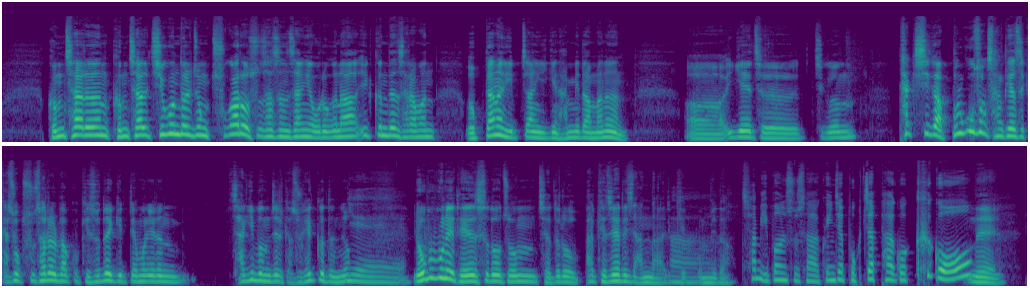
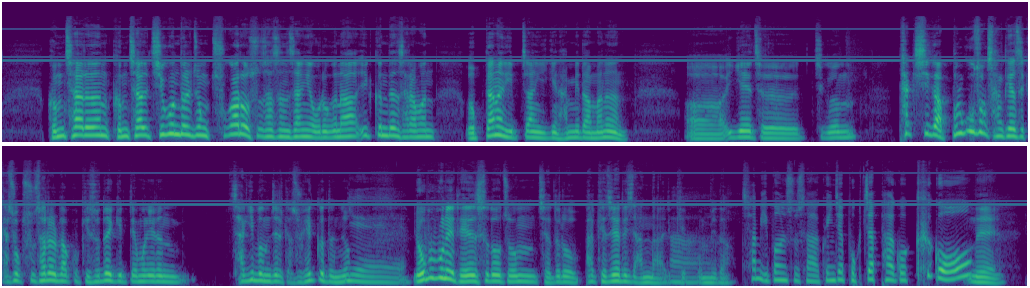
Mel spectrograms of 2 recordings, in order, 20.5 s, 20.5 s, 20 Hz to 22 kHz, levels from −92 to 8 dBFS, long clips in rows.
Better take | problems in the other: first | high-pitched whine; faint; throughout; 4 kHz, 20 dB below the speech

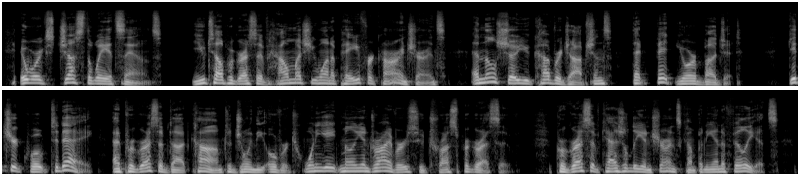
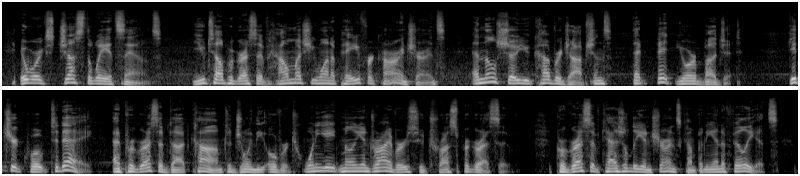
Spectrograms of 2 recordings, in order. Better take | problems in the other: first | train or aircraft noise; faint; throughout; 30 dB below the speech

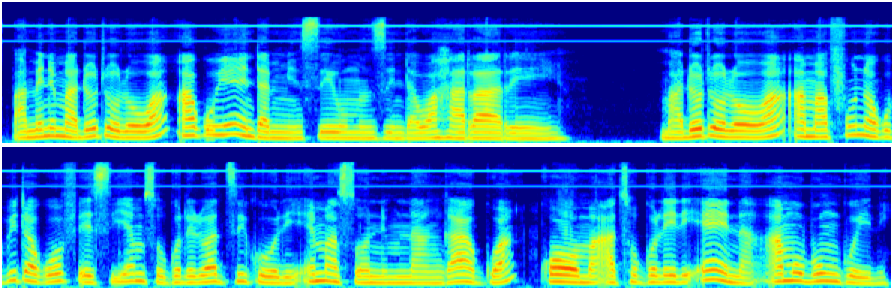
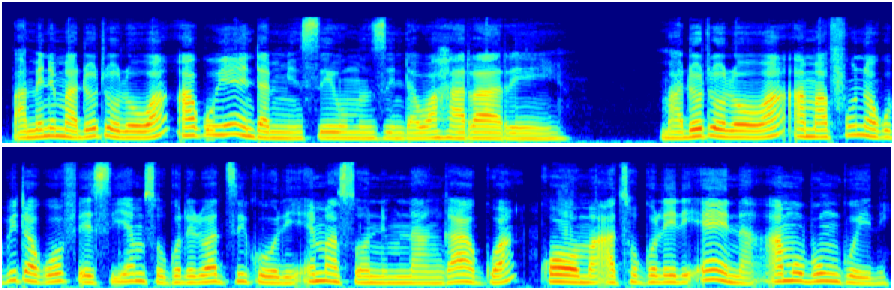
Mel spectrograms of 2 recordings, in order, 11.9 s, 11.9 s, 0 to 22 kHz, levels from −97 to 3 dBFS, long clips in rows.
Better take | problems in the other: second | high-pitched whine; faint; throughout; 11 kHz, 25 dB below the speech

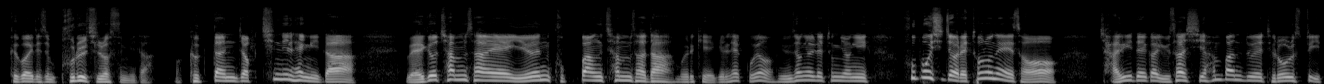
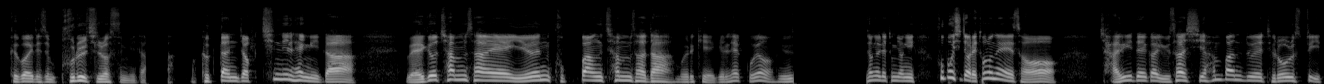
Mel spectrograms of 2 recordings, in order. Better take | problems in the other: first | audio freezing; at 1.5 s and at 8 s for 0.5 s

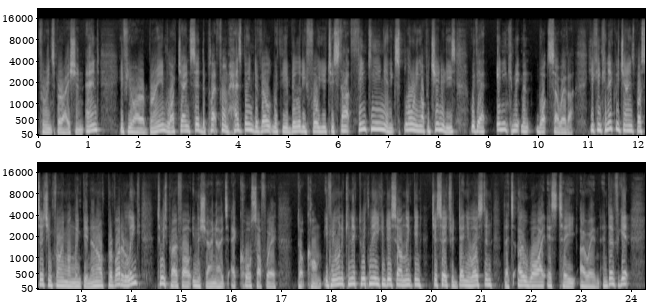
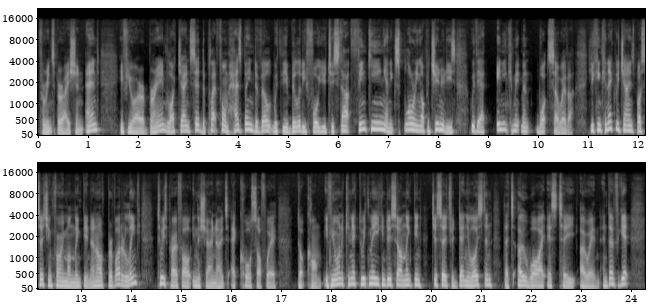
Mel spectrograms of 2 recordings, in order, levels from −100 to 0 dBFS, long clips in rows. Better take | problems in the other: second | distortion; slight; 10 dB below the speech

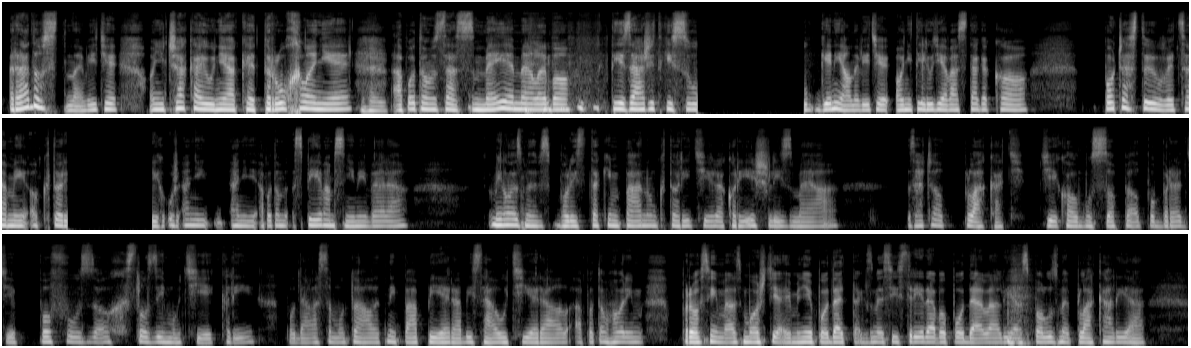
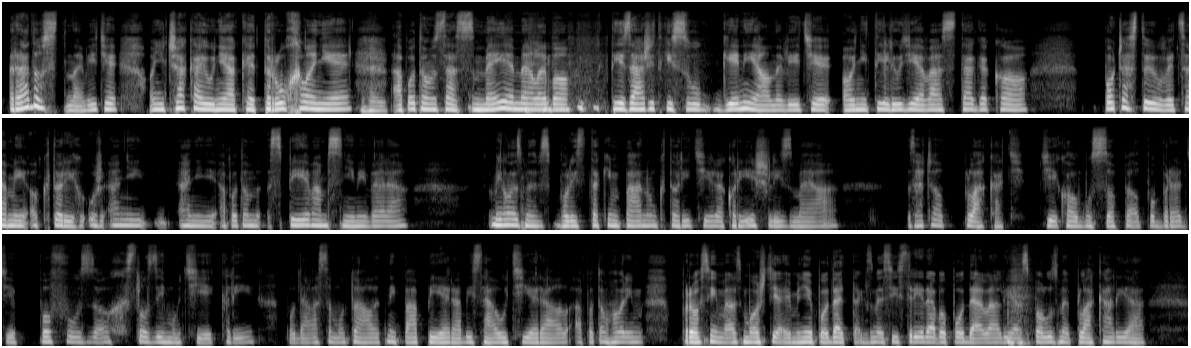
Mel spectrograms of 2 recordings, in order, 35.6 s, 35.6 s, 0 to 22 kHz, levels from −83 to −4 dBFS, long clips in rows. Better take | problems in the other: second | audio freezing; at 7 s for 1 s and at 13 s for 1 s

